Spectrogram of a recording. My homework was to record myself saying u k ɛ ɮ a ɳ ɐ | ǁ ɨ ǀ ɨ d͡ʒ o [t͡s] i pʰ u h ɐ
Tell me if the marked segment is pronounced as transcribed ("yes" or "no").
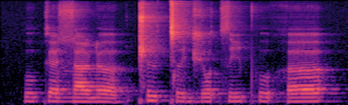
yes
